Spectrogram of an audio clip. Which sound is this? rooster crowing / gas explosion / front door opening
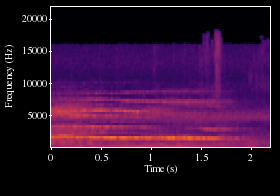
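rooster crowing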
